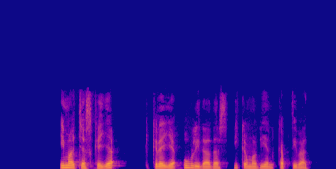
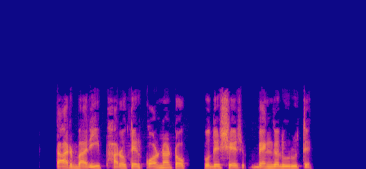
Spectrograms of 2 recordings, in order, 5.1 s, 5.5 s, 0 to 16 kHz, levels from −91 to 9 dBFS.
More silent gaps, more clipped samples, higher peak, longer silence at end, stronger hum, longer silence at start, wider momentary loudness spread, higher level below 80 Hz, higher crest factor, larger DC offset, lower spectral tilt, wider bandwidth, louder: first, 1.90-2.19 s, 2.25-2.30 s, 3.44-3.50 s vs 2.87-3.06 s; neither; second, -6 dBFS vs -2 dBFS; second, 0.45 s vs 0.85 s; neither; about the same, 0.9 s vs 0.85 s; about the same, 8 LU vs 7 LU; about the same, -62 dBFS vs -62 dBFS; about the same, 18 dB vs 18 dB; neither; first, -7.5 dB/octave vs -5 dB/octave; about the same, 7.6 kHz vs 7.8 kHz; second, -25 LUFS vs -18 LUFS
